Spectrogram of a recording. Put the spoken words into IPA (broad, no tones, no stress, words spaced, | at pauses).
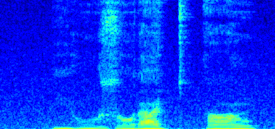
juzo ɾac tˤũ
